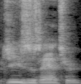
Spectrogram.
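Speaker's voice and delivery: ordinary delivery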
